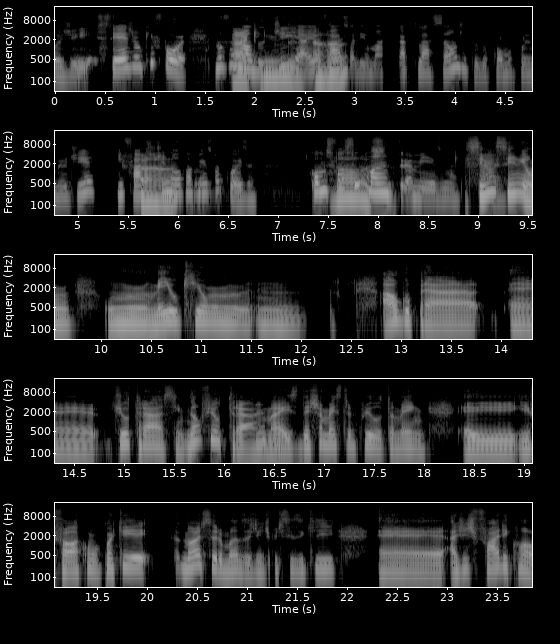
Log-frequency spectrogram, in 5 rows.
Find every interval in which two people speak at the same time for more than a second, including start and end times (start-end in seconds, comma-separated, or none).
1.8-3.0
